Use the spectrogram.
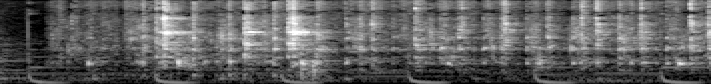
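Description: A spoon stirs a cornstarch mixture in a bowl, giving regular scraping clinks against the container in a quick rhythm at close range, with no voices.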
